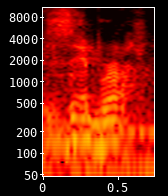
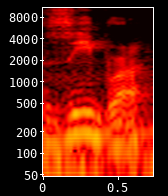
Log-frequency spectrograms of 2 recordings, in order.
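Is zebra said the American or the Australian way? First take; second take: Australian; American. First: The word is said the Australian way. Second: The word is said the American way. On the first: "we Aussies, I think, call it zebra typically" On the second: "I think the Americans call it zebra"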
